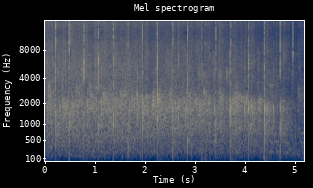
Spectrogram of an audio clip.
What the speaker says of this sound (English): And a round of applause also to our 6 panelists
